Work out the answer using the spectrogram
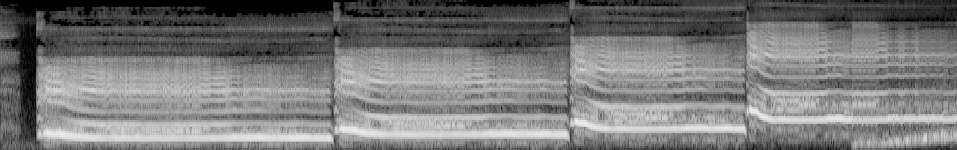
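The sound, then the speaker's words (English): A voice imitates a teleporting noise with four sustained, wavering vocal tones, each stepping higher in pitch than the last, loud and continuous without breaks. “And I'm gonna make my teleporting noise.”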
